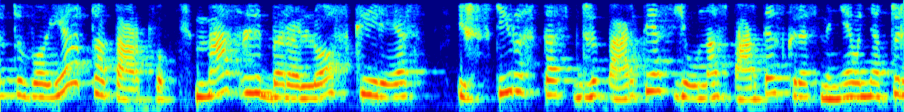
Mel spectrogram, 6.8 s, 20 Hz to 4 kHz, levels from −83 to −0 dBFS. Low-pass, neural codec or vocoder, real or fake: 3.6 kHz; none; real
